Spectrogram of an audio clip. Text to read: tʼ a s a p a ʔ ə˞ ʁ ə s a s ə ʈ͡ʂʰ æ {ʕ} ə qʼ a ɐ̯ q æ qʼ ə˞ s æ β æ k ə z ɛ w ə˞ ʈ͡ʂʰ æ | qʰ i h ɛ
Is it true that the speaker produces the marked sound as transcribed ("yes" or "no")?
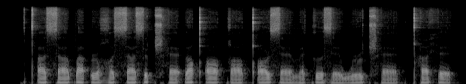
no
